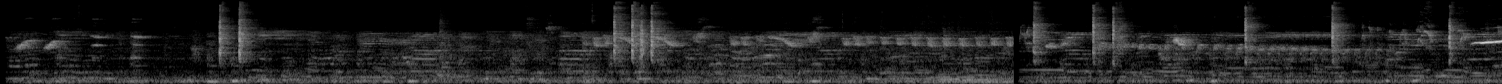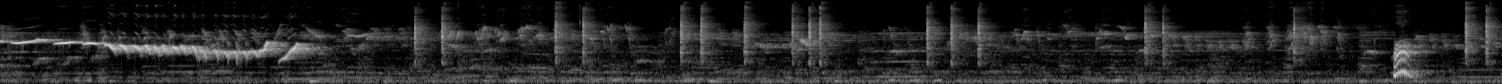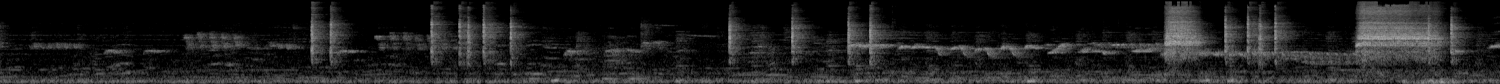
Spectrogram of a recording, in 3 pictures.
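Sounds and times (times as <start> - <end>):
bird warbling song: 5.2 - 45.0
short bird calls: 28.9 - 29.4, 41.7 - 42.3, 43.6 - 44.6.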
